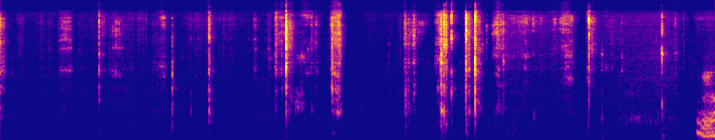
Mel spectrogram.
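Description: Scissors snip paper while fussy cutting around a stamped image for a card-making tic tac toe challenge, a run of sharp, close, irregular cuts with short pauses between them and no talking.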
